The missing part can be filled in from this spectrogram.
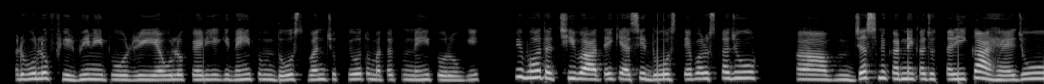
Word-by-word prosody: पर 230 - -1
वो 245 +2 +2
लोग 270 +1 +2
फ़िर 225 -5 -2
भी 225 +4 0
नहीं 230 -1 0
तोड़ 215 -1 -1
रही 210 +1 -1
हैं 210 - +2
वो 215 +1 0
लोग 225 0 0
कह 215 -1 -1
रही 220 +1 -2
हैं 225 - -3
कि 225 - -3
नहीं 220 +3 -1
तुम 230 -1 -3
दोस्त 220 +3 -1
बन 220 +2 0
चुकी 235 +1 -8
हो 245 - +3
तो 245 0 -6
मतलब 225 0 -4
तुम 225 0 -9
नहीं 215 +2 -2
तोड़ोगी। 205 +1 -4 0.4
ये 350 - +3
बहुत 315 0 +4
अच्छी 280 +1 +1
बात 240 -3 +5
है 250 - 0
कि 255 - -3
ऐसे 235 +3 0
दोस्त 225 +1 0
है 235 - +1
पर 265 +1 +1
उसका 270 +2 -1
जो 290 +1 +2 0.4
अ, 230 -2 +2
जश्न 280 +9 +1
करने 260 -1 +2
का 255 - -1
जो 250 0 -1
तरीका 245 +5 +2
है 210 -4 +2
जो 245 +4 0
230 Hz, 265 wpm, -22 LUFS, 220-255 Hz, 0.4 s, बात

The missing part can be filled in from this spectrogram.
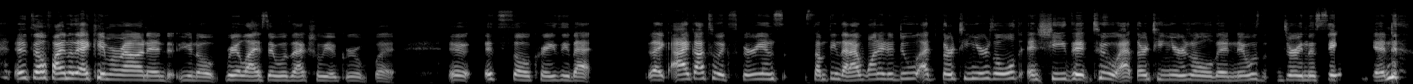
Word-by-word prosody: Until 290 +1 +4
finally, 270 -1 +5
I 240 - +9
came 250 -2 +1
around 215 -2 +3
and, 195 -1 -1
you 200 0 -7
know, 175 -3 -4
realized 200 -2 +1
it 205 - +1
was 195 0 -3
actually 185 0 -3
a 170 - -6
group, 175 0 -11
but - - -12 0.5
it 475 +2 -3
it's 485 0 -3
so 205 -4 -1
crazy 195 +1 -4
that, 185 -2 -1 0.6
like, 210 -1 +1
I 235 +2 +6
got 265 +1 +3
to - - -5
experience 470 +2 -2 0.3
something 235 +3 -5
that 205 - +3
I 200 - +4
wanted 235 +3 -2
to 250 - -3
do 260 +2 -8
at 225 - -1
13 245 +3 -2
years 265 0 -4
old, 255 +3 0
and 225 - -2
she 255 -1 -3
did 455 - +5
too 285 -4 -1
at - - +1
13 220 +1 -3
years 215 0 0
old, 195 -3 -3
and 185 0 -2
it 200 - -1
was 240 +3 -3 0.2
during 210 0 +2
the 200 - 0
same 425 - +3 0.2
weekend. 285 +5 +4
225 Hz, 210 wpm, -24 LUFS, 200-270 Hz, 0.6 s, I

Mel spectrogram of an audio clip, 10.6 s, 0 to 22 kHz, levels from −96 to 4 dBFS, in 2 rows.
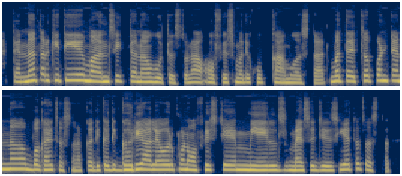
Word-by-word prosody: त्यांना 220 +4 +3
तर 285 -1 -2
किती 275 +1 +1
मानसिक 230 +1 +2
तणाव 210 -2 +1
होत 190 -3 -2
असतो 170 +1 -8
ना? 195 +2 -3 0.2
ऑफिसमध्ये 185 +1 -4
खूप 180 -2 -6
कामं 175 -2 -2
असतात, 155 -1 -9
मग 245 +2 +4
त्याचं 240 +1 -1
पण 260 -1 +4
त्यांना 250 0 +3
बघायचं 215 -1 -1
असतं 180 - -11
ना. 170 - -7
कधी-कधी 195 +2 -1
घरी 215 +3 +4
आल्यावर 220 0 +1
पण 230 -1 +3
ऑफिसचे 215 +1 -1
मेल्स, 200 -2 +3 0.2
मेसेजेस 190 -1 -1
येतच 230 +2 -3
असतात. 190 -7 -8
215 Hz, 160 wpm, -19 LUFS, 195-230 Hz, 0.2 s, मग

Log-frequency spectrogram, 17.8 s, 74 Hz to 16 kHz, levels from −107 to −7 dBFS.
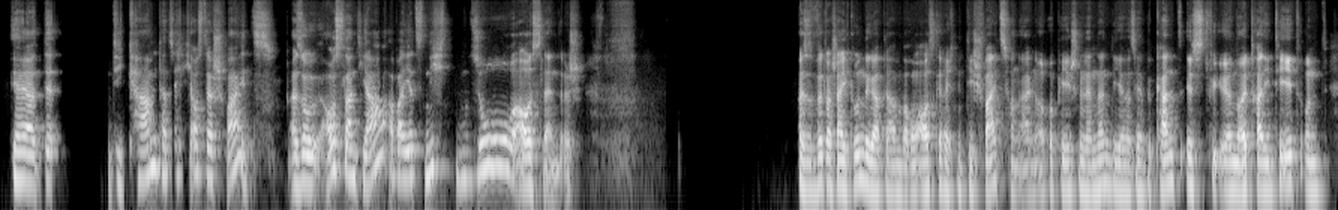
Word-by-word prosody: Ja, 165 - +1
ja, 155 -2 +5
d 160 +1 -5 0.8
die - - -10
kamen 175 +7 0
tatsächlich 190 +1 -8
aus 195 -1 -3
der 175 -3 +1
Schweiz. 170 - -4
Also, 150 +2 +1
Ausland 210 -5 +1
ja, 220 - +1
aber 170 - 0
jetzt 175 +1 -2
nicht 220 +2 -3 0.2
so 220 +3 +2
ausländisch. 145 0 +1 2.9
Also, 125 0 0
wird 150 +1 +2
wahrscheinlich 135 -2 +3
Gründe 150 -1 +2
gehabt 120 -2 +3
haben, 115 -1 -2
warum 120 +2 0
ausgerechnet 125 -1 -1
die 120 - -4
Schweiz 140 +4 0
von 120 -2 -10
allen 115 +1 -7
europäischen 125 +3 -5
Ländern, 130 +4 -2
die 130 - -3
ja 120 -1 -1
sehr 120 +2 -4
bekannt 140 +5 +1
ist 135 -1 -2
für - - -2
ihre 125 0 +1
Neutralität 125 +3 +4
und 125 -1 -3
140 Hz, 135 wpm, -24 LUFS, 125-170 Hz, 2.9 s, ja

